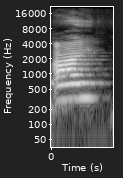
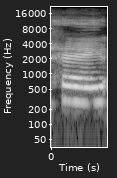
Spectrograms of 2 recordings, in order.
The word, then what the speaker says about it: hay: So I means there is or there are. So when you see that word, it's not pronounced hey, it's pronounced I.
